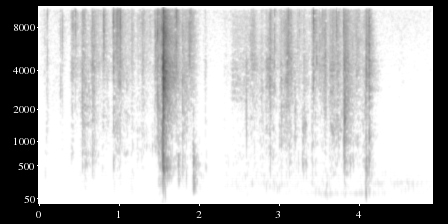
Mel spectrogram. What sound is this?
Putting a Large Book Down
Placing an 8"x12" hardcover notebook down on a wooden table surface. Recorded from 6 inches
Book, Drop, Notebook, Paper, Place, Put, Table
